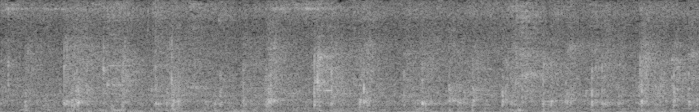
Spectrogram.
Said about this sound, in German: Also wir wechseln hier immer munter zwischen Trab und Schritt, Schritt und Trab und haben schon enorm an Höhe gewonnen.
